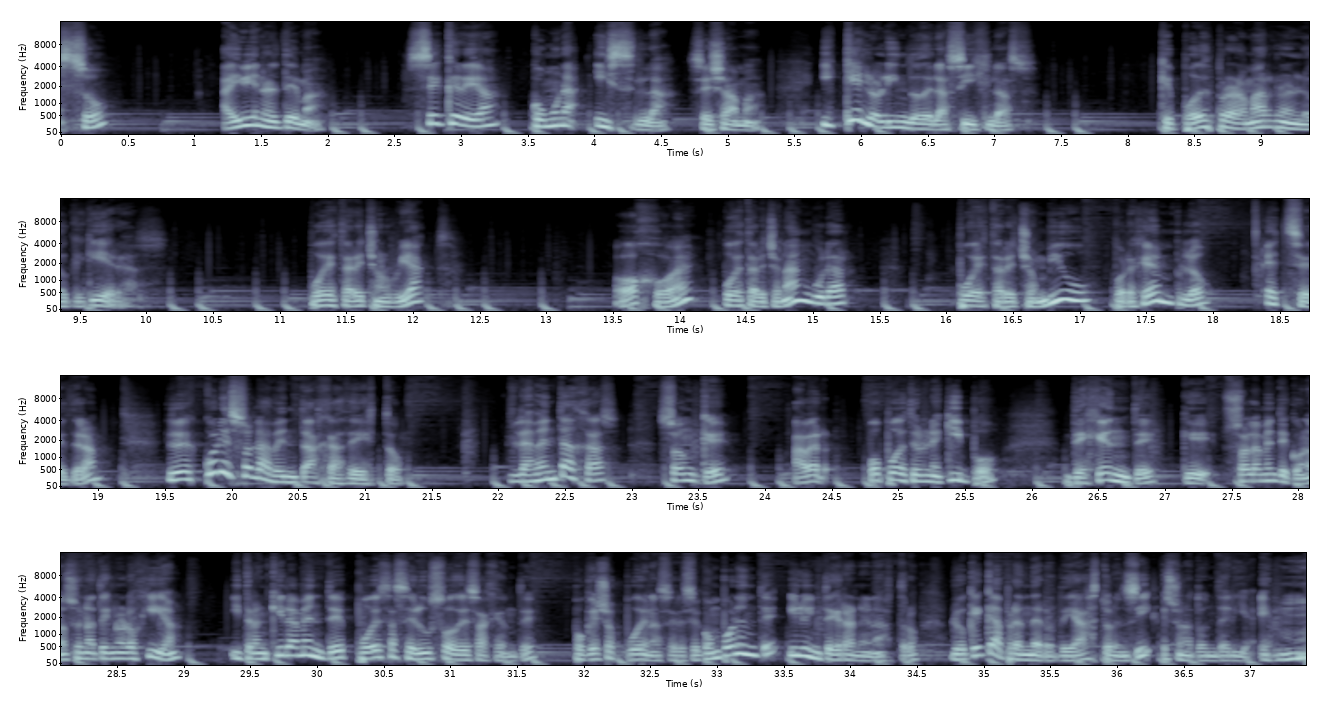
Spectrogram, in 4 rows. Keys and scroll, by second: 2.3 a, 2.5 BackSpace, 2.9 space, 5.8 Return, 6.1 Tab, 6.3 space, 6.7 BackSpace, 6.9 -, 7.0 space, 11.4 e, 11.8 t, 12.1 Escape, 12.9-18.5 typing, 17.4 Escape, 20.0 k, 24.4 j, 28.6 j, 30.6-31.5 typing.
